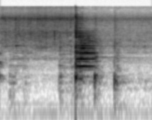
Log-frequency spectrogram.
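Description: A spatula scrapes and taps against a frying pan as vegetables with salt are stirred, a few distinct knocks over a soft background sizzle, close and fairly quiet.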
